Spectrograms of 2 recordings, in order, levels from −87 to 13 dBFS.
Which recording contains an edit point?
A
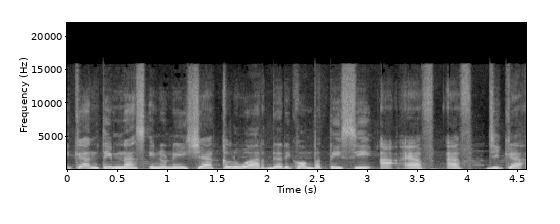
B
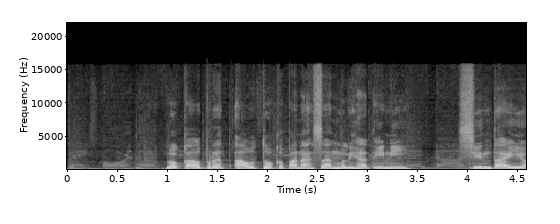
B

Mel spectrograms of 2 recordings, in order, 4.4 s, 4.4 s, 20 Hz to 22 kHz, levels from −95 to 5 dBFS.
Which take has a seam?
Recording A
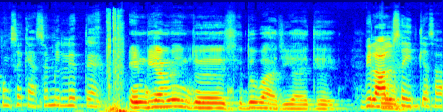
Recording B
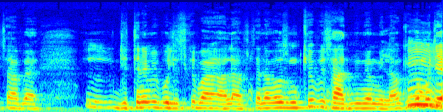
A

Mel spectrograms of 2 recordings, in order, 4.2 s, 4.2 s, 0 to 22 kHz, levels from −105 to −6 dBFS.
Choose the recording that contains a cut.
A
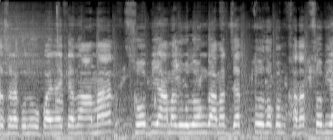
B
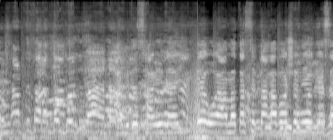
B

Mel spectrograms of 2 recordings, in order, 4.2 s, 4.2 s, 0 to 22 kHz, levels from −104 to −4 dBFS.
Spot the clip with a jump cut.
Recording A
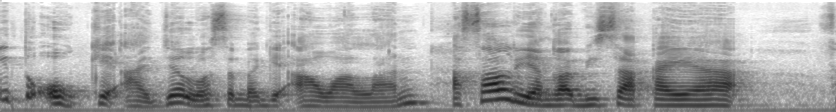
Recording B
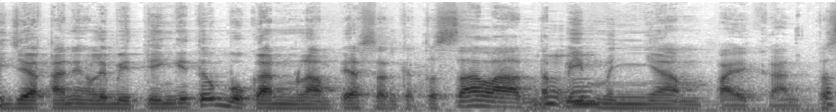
A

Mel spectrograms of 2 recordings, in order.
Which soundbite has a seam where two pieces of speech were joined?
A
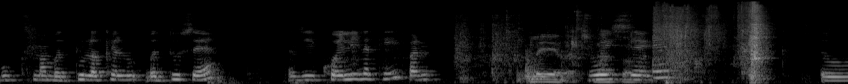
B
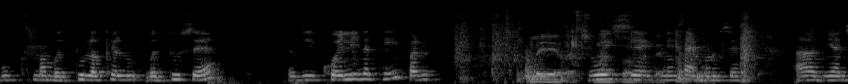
A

